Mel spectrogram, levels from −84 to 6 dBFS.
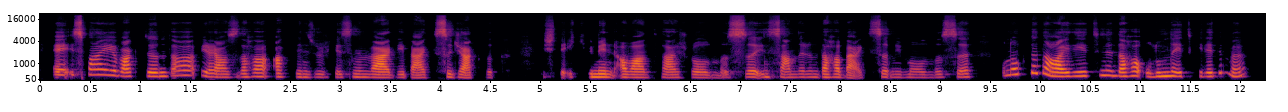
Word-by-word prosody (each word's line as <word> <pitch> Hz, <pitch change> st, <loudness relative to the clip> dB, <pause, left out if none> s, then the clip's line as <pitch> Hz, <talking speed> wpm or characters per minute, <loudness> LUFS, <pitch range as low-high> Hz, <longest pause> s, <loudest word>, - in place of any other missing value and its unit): eee, 160 Hz, -1 st, +2 dB
İspanya'ya 315 Hz, -, 0 dB
baktığında 230 Hz, +4 st, +2 dB
biraz 185 Hz, -6 st, -1 dB
daha 215 Hz, +2 st, 0 dB
Akdeniz 200 Hz, -3 st, -4 dB
ülkesinin 180 Hz, +1 st, -8 dB
verdiği 165 Hz, 0 st, +4 dB
belki 155 Hz, +1 st, -1 dB
sıcaklık, 185 Hz, -, -2 dB, 0.3 s
işte, -, -, -11 dB
ikliminin 190 Hz, -1 st, 0 dB
avantajlı 165 Hz, -1 st, -1 dB
olması, 160 Hz, +4 st, -2 dB
insanların 180 Hz, 0 st, -5 dB
daha 180 Hz, 0 st, 0 dB
belki -, -, -3 dB
samimi 175 Hz, -2 st, -7 dB
olması, 175 Hz, +3 st, -7 dB, 0.3 s
bu 295 Hz, -, -8 dB
noktada 360 Hz, +2 st, +1 dB
aidiyetini 250 Hz, +4 st, +4 dB
daha 240 Hz, +2 st, +5 dB
olumlu 230 Hz, +3 st, +3 dB
etkiledi 225 Hz, -1 st, -1 dB
mi? 225 Hz, 0 st, -4 dB
190 Hz, 125 wpm, -23 LUFS, 175-230 Hz, 0.3 s, daha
